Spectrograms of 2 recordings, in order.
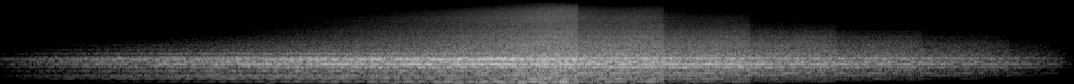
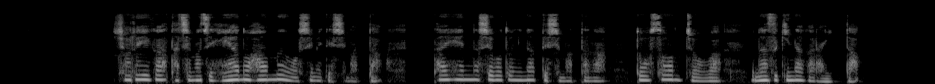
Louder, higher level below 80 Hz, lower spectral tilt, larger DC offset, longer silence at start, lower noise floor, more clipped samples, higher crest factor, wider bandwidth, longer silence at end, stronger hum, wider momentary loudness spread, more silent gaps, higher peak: first, -21 LUFS vs -30 LUFS; first, -50 dBFS vs -74 dBFS; about the same, -2.5 dB/octave vs -3 dB/octave; neither; second, 0.5 s vs 1.15 s; second, -50 dBFS vs -85 dBFS; neither; about the same, 18 dB vs 22 dB; first, 19.5 kHz vs 11.5 kHz; second, 0.45 s vs 0.8 s; neither; first, 20 LU vs 14 LU; neither; first, -4 dBFS vs -10 dBFS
